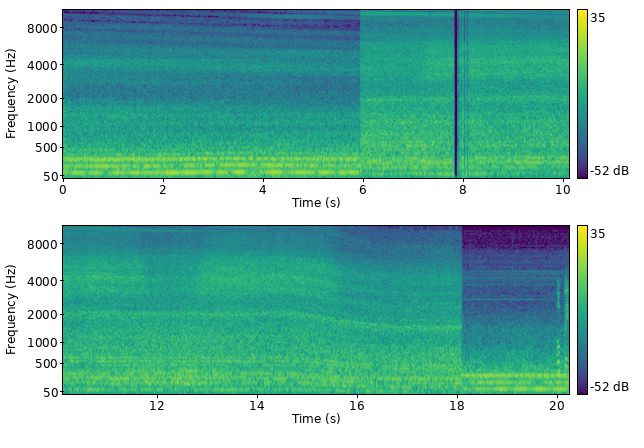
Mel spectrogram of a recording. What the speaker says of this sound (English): Hoping that just means it's idling down after starting.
